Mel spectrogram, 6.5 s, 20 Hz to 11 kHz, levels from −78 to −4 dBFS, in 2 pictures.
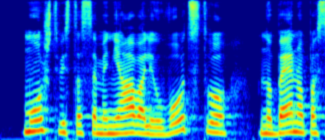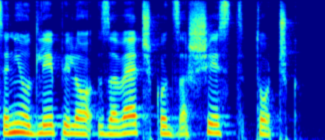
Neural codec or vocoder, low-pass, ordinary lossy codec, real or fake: none; none; none; real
